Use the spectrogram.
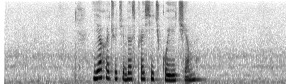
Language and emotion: Russian, neutral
